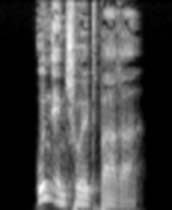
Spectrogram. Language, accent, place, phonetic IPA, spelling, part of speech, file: German, Germany, Berlin, [ˈʊnʔɛntˌʃʊltbaːʁɐ], unentschuldbarer, adjective, De-unentschuldbarer.ogg
- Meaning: inflection of unentschuldbar: 1. strong/mixed nominative masculine singular 2. strong genitive/dative feminine singular 3. strong genitive plural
